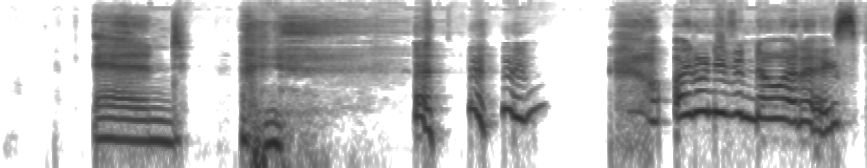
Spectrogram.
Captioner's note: laughing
